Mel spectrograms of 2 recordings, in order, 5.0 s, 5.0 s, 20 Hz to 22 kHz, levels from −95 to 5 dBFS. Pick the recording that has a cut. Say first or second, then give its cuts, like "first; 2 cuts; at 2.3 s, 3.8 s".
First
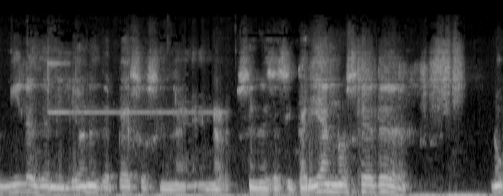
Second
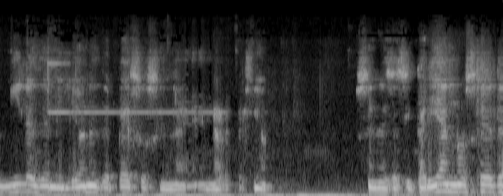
first; 1 cut; at 2.4 s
